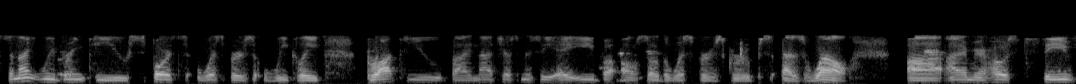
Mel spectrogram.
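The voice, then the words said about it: Scratchy, sore-throated voice. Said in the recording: “Depending on how my voice is, maybe we will be on for the full 3 hours tonight. Not sure. ... Kind of dealing with a bit of a scratchy throat tonight”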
